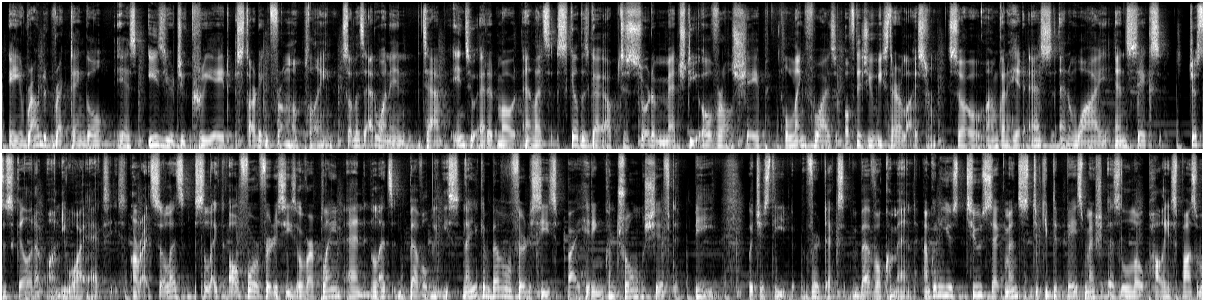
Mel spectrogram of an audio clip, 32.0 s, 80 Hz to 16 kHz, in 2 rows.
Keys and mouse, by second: 3.1 shift+a, 5.7 Tab, 6.2 x, 6.7 Tab, 12.6-18.1 drag, 12.8 s, 17.7 1, 18.1-25.5 middle drag, 22.5 ctrl+shift+b.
